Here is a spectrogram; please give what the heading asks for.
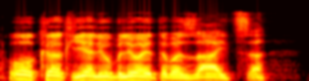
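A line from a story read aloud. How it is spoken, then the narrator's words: Moan. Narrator (Russian): Новакович простонал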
